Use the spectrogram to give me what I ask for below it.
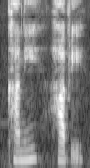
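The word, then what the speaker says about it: Kani Hobby: amazon japan right now from a seller called connie javi the name is spelled k-a-n-i and then hobby h-o-b-b-y this is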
